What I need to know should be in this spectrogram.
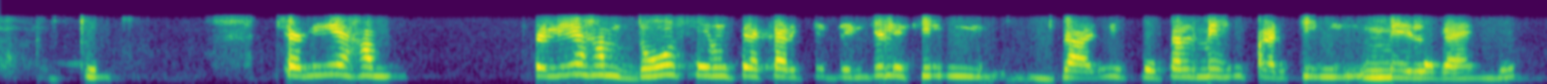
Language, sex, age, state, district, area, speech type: Hindi, female, 30-45, Bihar, Muzaffarpur, rural, conversation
